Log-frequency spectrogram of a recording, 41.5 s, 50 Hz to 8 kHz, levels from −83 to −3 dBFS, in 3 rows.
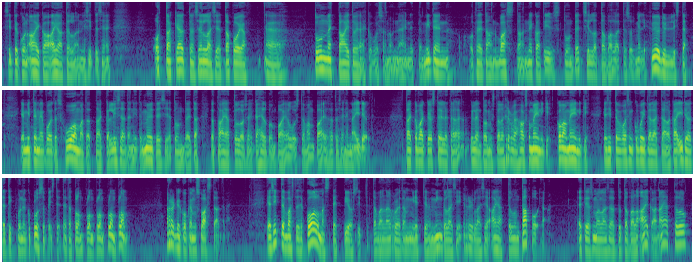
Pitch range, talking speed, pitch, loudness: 100-110 Hz, 155 wpm, 100 Hz, -22 LUFS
